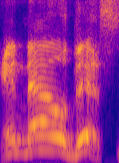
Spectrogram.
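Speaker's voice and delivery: broadcast announcer delivery. Imitating the voice actor who announces a talk show: imitating David Kaye's announcer line. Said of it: "the guy that's like".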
